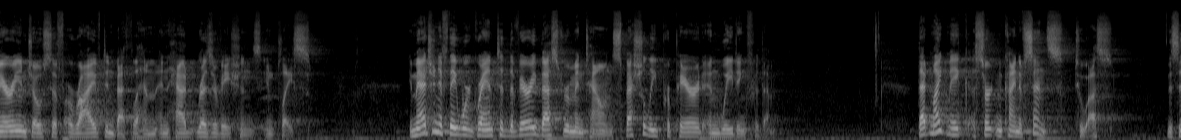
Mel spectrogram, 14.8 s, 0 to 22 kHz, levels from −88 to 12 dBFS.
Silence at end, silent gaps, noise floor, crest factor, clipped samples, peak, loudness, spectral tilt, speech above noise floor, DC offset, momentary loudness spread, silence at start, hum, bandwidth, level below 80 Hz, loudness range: 0 s; none; -67 dBFS; 22 dB; under 0.1%; -16 dBFS; -36 LUFS; -3.5 dB/octave; 31 dB; under 0.1%; 14 LU; 0 s; none; 16 kHz; -62 dBFS; 8 LU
